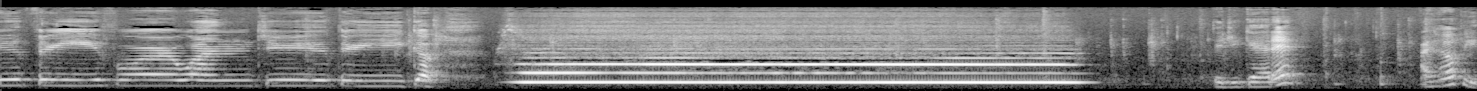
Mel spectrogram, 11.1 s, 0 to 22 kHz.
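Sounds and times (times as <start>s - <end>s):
flute holding a long note: 3.8s - 8.2s.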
